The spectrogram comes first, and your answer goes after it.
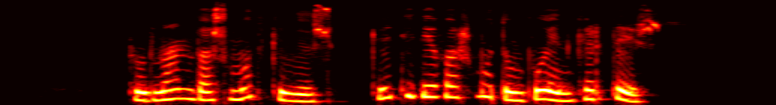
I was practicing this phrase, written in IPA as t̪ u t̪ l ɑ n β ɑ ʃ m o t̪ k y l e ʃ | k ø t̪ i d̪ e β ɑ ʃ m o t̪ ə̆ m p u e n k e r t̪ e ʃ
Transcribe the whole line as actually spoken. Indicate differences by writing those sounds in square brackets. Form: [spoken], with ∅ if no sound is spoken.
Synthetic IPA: t̪ u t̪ l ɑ n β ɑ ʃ m o t̪ k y l e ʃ | k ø t̪ i d̪ e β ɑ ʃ m o t̪ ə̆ m p u e n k e r t̪ e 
